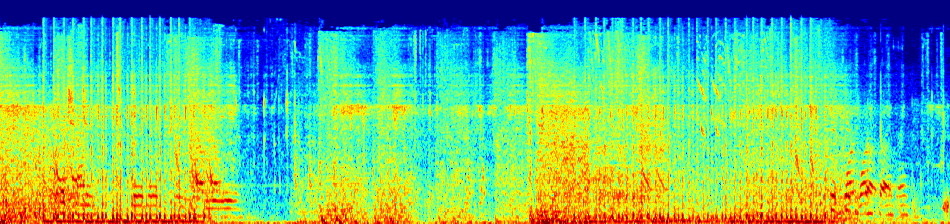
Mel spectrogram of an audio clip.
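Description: Video game gunfire in a squad match, dense bursts of shots and thuds running almost continuously with a few brief lulls, while players talk over the action.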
